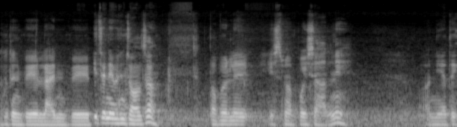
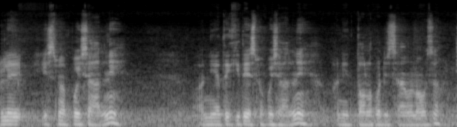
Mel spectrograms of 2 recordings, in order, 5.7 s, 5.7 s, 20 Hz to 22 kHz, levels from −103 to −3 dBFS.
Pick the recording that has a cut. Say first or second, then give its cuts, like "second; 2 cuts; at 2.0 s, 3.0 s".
first; 1 cut; at 1.1 s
